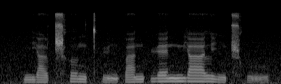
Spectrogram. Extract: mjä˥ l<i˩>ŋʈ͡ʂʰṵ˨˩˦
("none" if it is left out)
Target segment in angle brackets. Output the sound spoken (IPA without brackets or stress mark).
i˧˥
